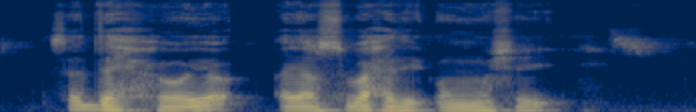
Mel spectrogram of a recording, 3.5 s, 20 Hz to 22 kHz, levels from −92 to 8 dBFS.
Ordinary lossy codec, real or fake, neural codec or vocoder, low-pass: none; real; none; none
